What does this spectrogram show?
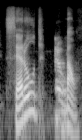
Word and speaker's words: settled down: What happens here is interesting because we have double D here, right? D and D. Settled down. So you pronounce one long D.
